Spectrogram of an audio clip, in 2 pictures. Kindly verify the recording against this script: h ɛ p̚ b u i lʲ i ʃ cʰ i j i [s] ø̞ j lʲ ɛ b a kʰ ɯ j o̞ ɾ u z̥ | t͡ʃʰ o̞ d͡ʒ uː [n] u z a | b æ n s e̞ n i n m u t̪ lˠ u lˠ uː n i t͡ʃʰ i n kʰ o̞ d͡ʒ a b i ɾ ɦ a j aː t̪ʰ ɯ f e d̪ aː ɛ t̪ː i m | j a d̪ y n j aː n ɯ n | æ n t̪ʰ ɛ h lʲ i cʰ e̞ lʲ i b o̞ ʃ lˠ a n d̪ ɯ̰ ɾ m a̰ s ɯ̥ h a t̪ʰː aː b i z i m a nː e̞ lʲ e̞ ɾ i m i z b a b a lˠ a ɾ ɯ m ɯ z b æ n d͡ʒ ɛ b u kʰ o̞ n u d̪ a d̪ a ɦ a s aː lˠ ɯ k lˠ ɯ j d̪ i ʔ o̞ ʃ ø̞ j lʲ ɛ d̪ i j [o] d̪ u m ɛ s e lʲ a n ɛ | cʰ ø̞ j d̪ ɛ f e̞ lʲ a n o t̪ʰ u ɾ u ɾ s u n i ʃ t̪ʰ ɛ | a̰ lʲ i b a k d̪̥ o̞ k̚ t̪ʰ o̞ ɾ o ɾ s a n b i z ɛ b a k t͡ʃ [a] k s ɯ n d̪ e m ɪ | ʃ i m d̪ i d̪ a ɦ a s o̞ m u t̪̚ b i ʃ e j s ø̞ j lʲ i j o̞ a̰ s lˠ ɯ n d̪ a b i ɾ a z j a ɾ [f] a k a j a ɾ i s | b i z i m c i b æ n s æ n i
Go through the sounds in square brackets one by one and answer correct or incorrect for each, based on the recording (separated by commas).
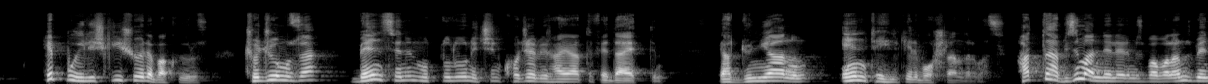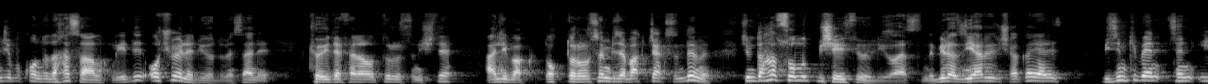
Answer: incorrect, incorrect, correct, correct, incorrect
